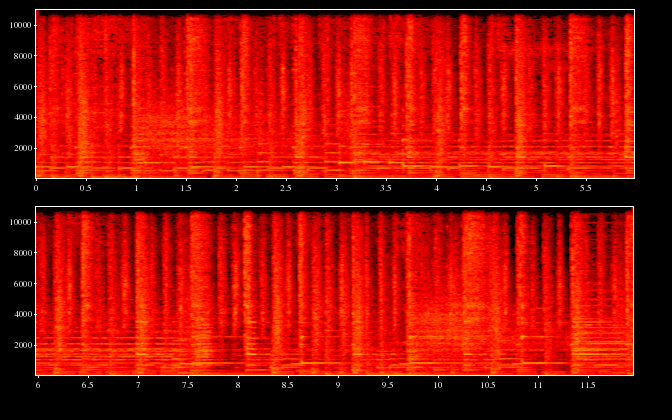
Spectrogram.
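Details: Upbeat instrumental music with drums and a bouncing bass line fills the whole stretch, with no animal sounds.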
